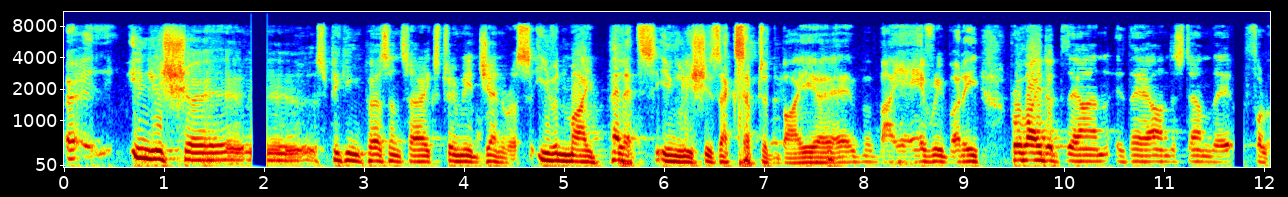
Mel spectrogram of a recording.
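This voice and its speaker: This man speaks with a French accent at a medium pitch. His intonation is lively. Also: moderate pace. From France. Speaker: international law professor. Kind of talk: interview. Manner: halting.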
